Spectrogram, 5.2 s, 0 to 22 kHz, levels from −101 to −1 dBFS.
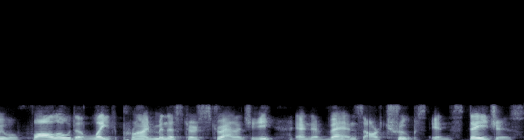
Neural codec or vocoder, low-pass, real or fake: none; 5.4 kHz; real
